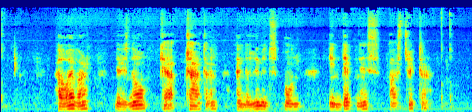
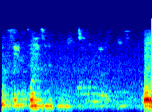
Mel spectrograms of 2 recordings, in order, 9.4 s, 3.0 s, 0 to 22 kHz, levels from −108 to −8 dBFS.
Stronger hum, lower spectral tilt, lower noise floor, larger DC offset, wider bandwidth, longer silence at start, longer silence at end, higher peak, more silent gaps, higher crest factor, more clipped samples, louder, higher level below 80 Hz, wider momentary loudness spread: neither; second, -4.5 dB/octave vs -8 dB/octave; second, -55 dBFS vs -59 dBFS; neither; first, 17 kHz vs 5.8 kHz; about the same, 0.05 s vs 0.05 s; first, 0.4 s vs 0 s; about the same, -4 dBFS vs -4 dBFS; neither; about the same, 20 dB vs 22 dB; neither; first, -22 LUFS vs -26 LUFS; first, -62 dBFS vs -68 dBFS; about the same, 20 LU vs 21 LU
